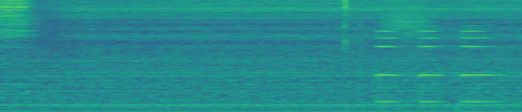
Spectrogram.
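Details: Three short repeated electronic beeps over a steady machine hum and faint music: SERVO-i ventilator alarm, triggered on purpose by narrowing the alarm limits in pressure control/support mode during a new-nurse training demonstration.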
